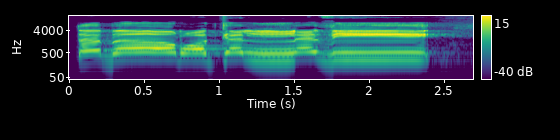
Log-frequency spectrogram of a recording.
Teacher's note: हरकात को बगैर खींचे बगैर झटका दिए अदा करते हैं और बा पर खड़ा जबर है और इसको एक अलिफ खींचना है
